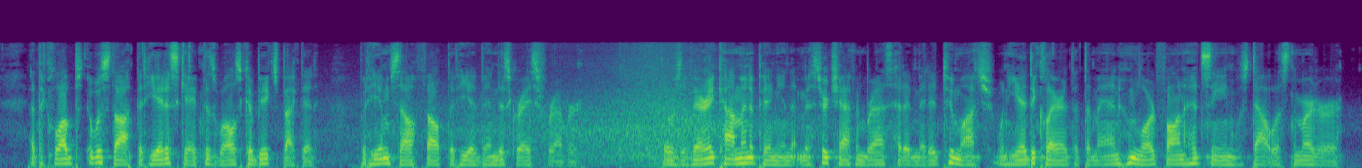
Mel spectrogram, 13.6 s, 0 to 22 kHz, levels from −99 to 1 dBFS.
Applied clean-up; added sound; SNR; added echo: none; Car passing by; 19 dB; none.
